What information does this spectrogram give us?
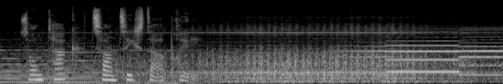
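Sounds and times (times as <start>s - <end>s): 
speech: 0.2s - 2.6s
police sirens wailing in city streets: 3.6s - 5.0s.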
